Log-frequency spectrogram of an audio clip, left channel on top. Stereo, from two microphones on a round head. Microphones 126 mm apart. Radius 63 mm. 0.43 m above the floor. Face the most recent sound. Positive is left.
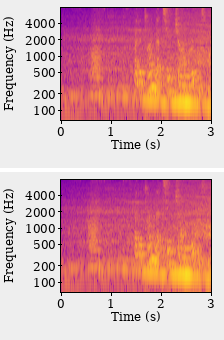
turn(degrees=15)  # may be behind; listen again after turning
